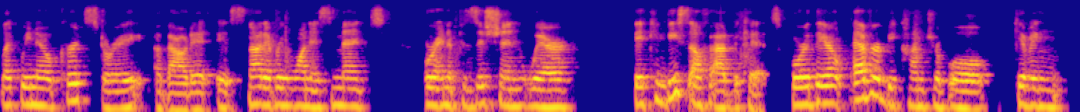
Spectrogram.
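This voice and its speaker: A woman's voice: deep voice, steady tone, normal speed, low-quality recording. A middle-aged woman explaining things earnestly in a casual interview, wandering from one thought to the next. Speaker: theater writer and producer, interview guest.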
